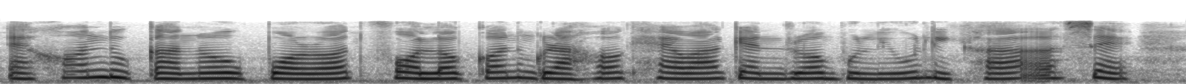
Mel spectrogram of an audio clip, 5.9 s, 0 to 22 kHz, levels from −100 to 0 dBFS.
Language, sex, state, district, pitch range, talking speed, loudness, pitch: Assamese, female, Assam, Kamrup Metropolitan, 260-280 Hz, 100 wpm, -15 LUFS, 265 Hz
